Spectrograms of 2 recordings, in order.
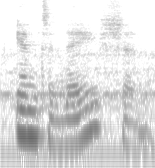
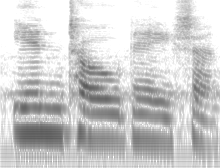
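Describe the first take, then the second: First: Some syllables are long, others are short. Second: All syllables are equally long and clearly said. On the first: The speaker calls it right. "We say intonation, da da da da" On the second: The speaker calls it wrong. "We don't say it that way"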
